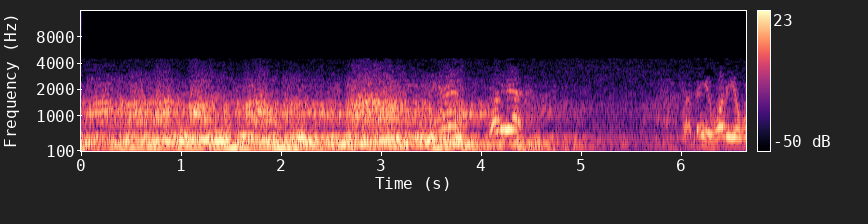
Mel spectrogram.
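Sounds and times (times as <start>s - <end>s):
vehicle engine revving at a truck rental garage: 0.0s - 6.1s
speech: 6.2s - 6.6s.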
